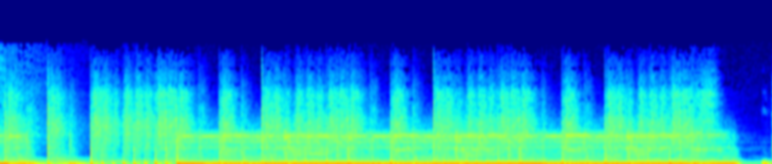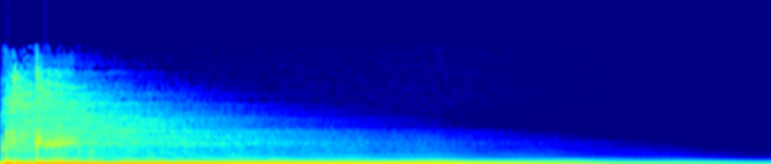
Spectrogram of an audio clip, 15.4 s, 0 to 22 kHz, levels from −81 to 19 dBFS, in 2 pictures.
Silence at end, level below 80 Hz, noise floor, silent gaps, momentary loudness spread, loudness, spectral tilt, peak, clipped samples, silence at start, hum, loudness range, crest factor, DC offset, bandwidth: 0.45 s; -20 dBFS; -38 dBFS; none; 13 LU; -12 LUFS; -6 dB/octave; 0 dBFS; under 0.1%; 0 s; none; 9 LU; 12 dB; under 0.1%; 13.5 kHz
